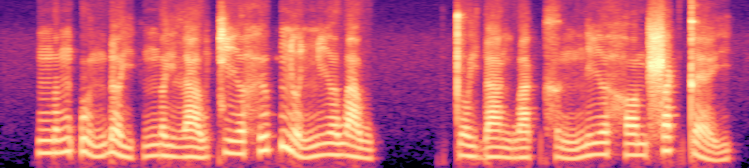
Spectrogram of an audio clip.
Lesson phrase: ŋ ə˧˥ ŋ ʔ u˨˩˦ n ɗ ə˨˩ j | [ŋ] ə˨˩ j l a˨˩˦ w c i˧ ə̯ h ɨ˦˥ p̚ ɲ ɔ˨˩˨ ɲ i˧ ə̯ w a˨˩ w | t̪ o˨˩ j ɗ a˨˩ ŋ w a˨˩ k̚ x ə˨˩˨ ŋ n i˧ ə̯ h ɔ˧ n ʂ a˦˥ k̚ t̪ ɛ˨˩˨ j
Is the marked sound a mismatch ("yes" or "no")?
no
